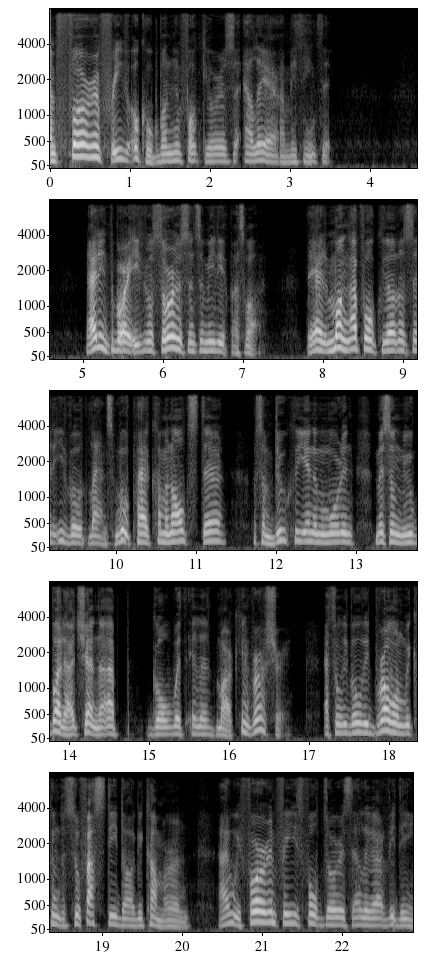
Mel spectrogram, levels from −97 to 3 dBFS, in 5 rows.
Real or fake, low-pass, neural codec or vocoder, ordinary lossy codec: fake; 7.2 kHz; codec, 16 kHz in and 24 kHz out, 0.4 kbps, LongCat-Audio-Codec, two codebook decoder; none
